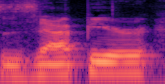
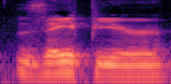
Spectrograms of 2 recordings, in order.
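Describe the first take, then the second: First: The word does not rhyme with rapier. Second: The word rhymes with rapier. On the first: This is the official pronunciation. The speaker calls it right. "It's actually pronounced Zapier according to their Twitter" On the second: This is how the spelling suggests it is said. The speaker calls it wrong. "it looks like Zapier because it's similar to the word rapier"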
